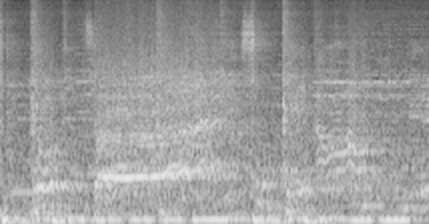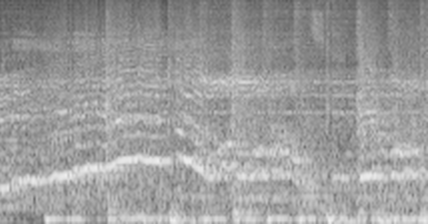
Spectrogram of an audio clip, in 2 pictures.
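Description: A female lead singer sings a pop song live, with backing singers, over amplified accompaniment with a heavy bass beat. Her line climbs to a long high note around the middle and then falls away, and the bass drops out briefly about halfway through.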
